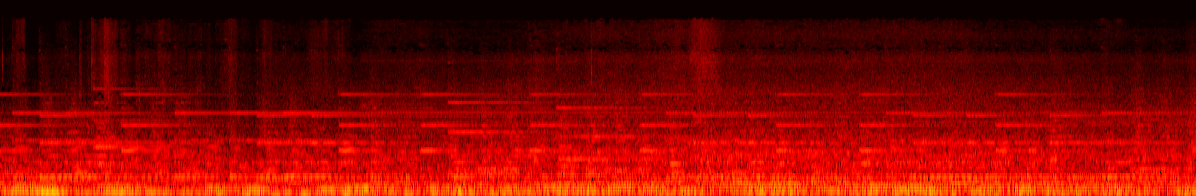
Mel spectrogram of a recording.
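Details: Soft, sustained background music over a low hum, with faint ticking and rustles and no animal voice.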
